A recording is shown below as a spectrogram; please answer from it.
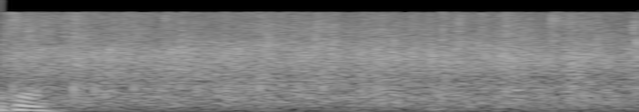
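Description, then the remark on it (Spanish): A church audience breaks into steady, sustained applause during a sermon, a dense wash of many hands clapping that fills the space, with a voice briefly heard at the very start. “Me desgañete, dele un aplauso.”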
